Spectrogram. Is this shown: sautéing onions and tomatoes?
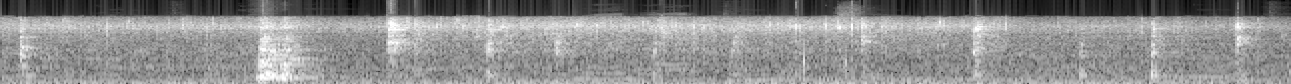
yes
